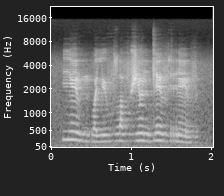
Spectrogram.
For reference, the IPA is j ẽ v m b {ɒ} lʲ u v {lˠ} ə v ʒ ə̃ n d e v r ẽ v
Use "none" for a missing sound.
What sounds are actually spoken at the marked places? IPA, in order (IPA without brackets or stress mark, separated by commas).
ɒ, lˠ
